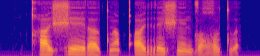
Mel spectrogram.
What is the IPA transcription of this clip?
qʰɨ ʃe ɾɐtʷã qʼʉre ʃẽɡoʁutʷɐ

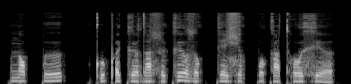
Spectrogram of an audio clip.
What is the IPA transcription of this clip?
nɔpːɯ | kʷʼɯpʼə kʲɔdaɬɯkʲo zokːe ɕəpːokatʰo xʲə

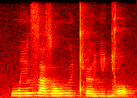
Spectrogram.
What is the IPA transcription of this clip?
wilzaz oβʉ cʰøʎiɟo

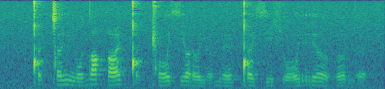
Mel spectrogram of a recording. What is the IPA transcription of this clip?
ǃə̰˥˨ǀə˧˥˧ ɲo˨˥da˥qɘː˧˥˧ǃə̰˨˥ ǁo˧˥˧sʲɔ˥˨ ɾɤ˥˨jə̰˥bɘː˨˥ǃə˧˥˧ sʲə˧˥˧ɕoː˨˥rʲɤː˥˨ ʔɤ˥˨ɡə̰˥˨

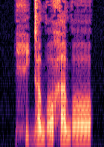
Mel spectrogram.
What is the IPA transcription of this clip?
hiɡawɔ hawɔ

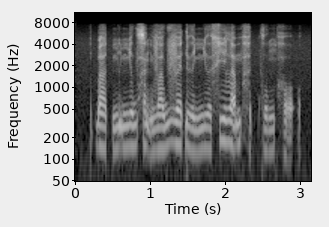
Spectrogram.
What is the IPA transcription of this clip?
ɓaː˨˩t̚ɲṵ˧˨ɲə˨˦wxa̰˧˨ŋ va˨˦wvɛ˧ɗɨ˨˩ə̯ ɲɨ˨˩ə̯xi˧la̰˧˥m hə˨˩t̚ko˨˦ŋ hɔ̰˧˨ʔ

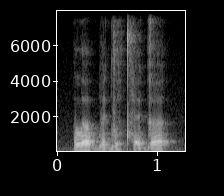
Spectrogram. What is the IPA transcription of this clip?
lʌ˦˨ bɛ˦ɡlə̤˨˦t̪ʰɛ˨ ɡɜ˧

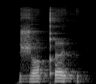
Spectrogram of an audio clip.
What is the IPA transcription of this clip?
ʒɔ qʼiθ

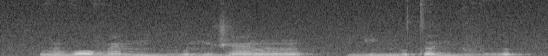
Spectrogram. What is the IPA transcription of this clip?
ðə̃vɔːvæ̃nːṳ ʎunʲɛ̃ʒæ̃ lə̃ | ʎɪɲʊ tɜnʲə̤ və̤

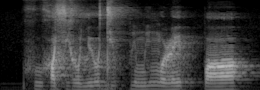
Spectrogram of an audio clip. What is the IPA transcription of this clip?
xuxɒsʲɣolʲo dʲu pːimi ŋoɭe pːɒ

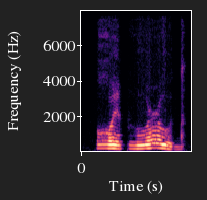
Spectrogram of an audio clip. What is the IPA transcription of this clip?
ʁʷep ɦuʕud

